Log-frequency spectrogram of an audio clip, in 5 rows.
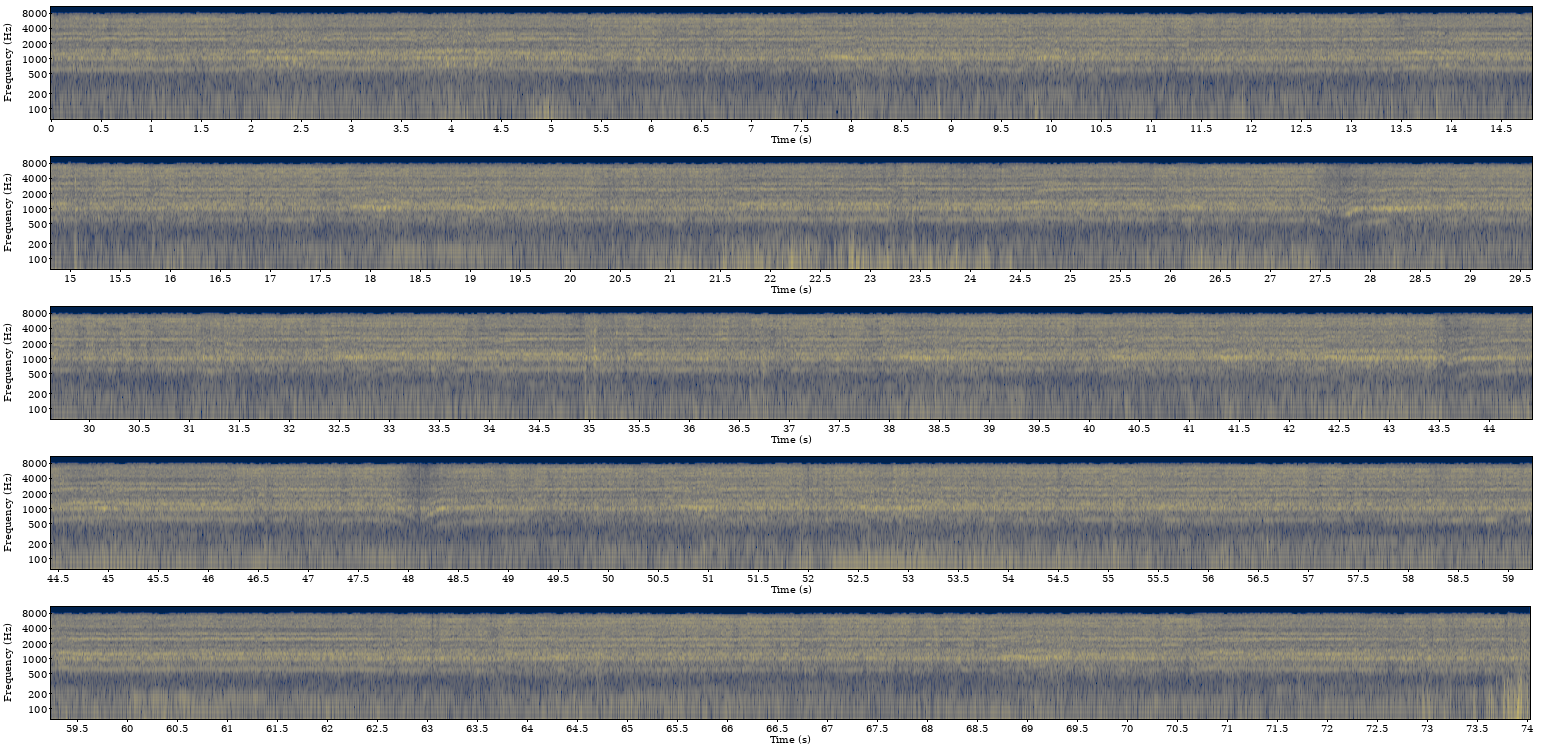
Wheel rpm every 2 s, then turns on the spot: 160, 160, 160, 160, 160, 160, 160, 160, 160, 160, 160, 160, 160, 160, 150, 160, 160, 160, 160, 160, 160, 160, 150, 160, 140, 160, 160, 160, 160, 160, 160, 160, 160, 160, 160, 160, 160.
none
